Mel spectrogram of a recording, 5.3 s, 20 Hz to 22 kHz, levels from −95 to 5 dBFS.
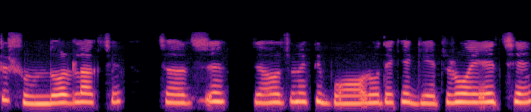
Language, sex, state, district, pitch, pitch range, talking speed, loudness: Bengali, female, West Bengal, Malda, 285 Hz, 270-295 Hz, 125 wpm, -19 LUFS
